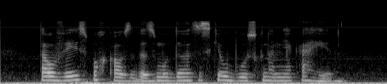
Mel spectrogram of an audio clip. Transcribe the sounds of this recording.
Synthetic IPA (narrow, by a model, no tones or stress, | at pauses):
t̪awvespoɾkawzɐd̪ɐzmud̪ɐ̃sɐskɪewbuskʊnɐmĩɲɐkaɦejɾɐ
